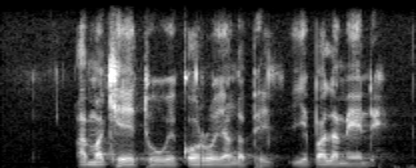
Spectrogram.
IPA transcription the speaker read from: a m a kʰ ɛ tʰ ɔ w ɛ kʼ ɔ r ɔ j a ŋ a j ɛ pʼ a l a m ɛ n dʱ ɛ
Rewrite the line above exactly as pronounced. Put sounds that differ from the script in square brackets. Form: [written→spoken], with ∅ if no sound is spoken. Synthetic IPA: a m a kʰ ɛ tʰ ɔ w ɛ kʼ ɔ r ɔ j a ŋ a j ɛ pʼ a l a m [ɛ→ɛː] n dʱ ɛ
